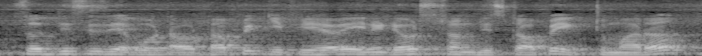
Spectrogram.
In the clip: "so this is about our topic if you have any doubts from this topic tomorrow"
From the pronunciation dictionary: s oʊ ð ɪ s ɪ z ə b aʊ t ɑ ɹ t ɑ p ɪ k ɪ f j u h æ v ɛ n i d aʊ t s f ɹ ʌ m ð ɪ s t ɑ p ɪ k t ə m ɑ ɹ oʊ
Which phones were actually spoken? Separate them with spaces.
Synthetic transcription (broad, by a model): s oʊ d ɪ s ɪ z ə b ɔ t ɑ w t ɑ p ɪ k ɪ f j u h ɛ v ɛ n i d aʊ t s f ɹ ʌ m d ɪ s t ɑ p ɪ k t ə m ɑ ɹ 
